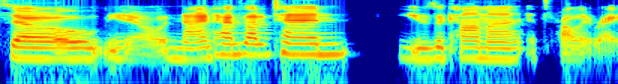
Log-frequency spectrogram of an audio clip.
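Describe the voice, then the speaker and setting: A woman speaks at a moderate pace in a bright, sharp tone. The recording is very clean, with a silent background. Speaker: teacher. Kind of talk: lecture. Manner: casual with fillers.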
